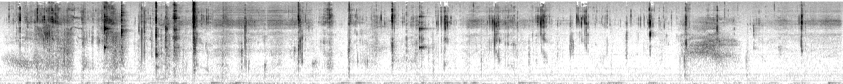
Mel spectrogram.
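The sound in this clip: Crunchy chocolate breakfast cereal being chewed: many crisp bites and crunches in an irregular rhythm, fairly quiet, with no talking.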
